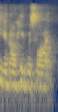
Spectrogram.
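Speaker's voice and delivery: ordinary talk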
